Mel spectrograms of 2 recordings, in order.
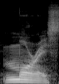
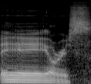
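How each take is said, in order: First: The name begins with an M sound. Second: The name begins with a vowel sound. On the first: The speaker calls it right. "It's supposed to be Morris" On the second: The speaker calls it wrong. "not Aoris"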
